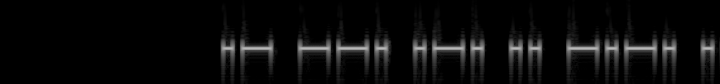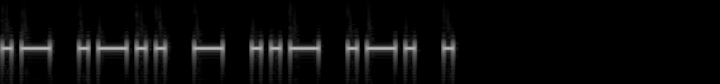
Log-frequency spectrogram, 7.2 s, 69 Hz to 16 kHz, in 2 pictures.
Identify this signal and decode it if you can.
Morse code, heard as a keyed tone, about 25 wpm, 700 Hz. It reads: AGRICULTURE
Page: morse-code-ninja-practice-25wpm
